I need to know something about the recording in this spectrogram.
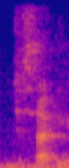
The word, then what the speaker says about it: Gesicki: Also, I want to say, not a lot of people own Gesicki.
